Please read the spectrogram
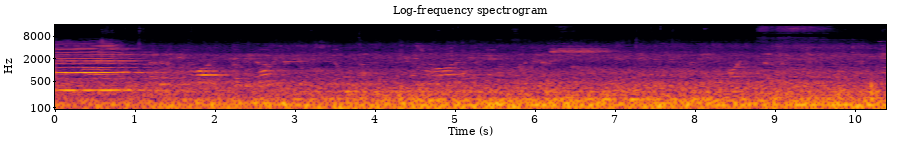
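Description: A train horn sounding one held note that ends about a second in. Then the steady low rumble of passenger coaches rolling slowly out of the station.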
